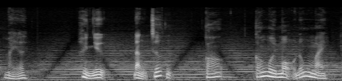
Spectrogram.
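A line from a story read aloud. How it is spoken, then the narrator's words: Frightened trembling voice. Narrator (Vietnamese): bạn Linh giọng run run nói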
